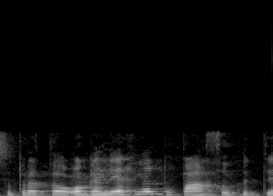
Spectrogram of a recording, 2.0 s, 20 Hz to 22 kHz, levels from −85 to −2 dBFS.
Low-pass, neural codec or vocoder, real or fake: 7.2 kHz; codec, 16 kHz, 2 kbps, FreqCodec, larger model; fake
